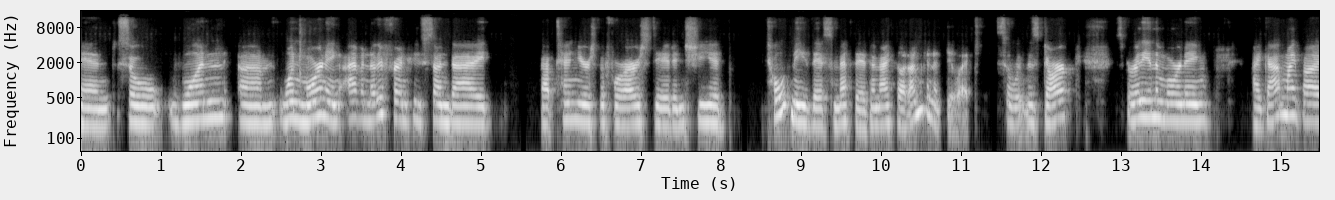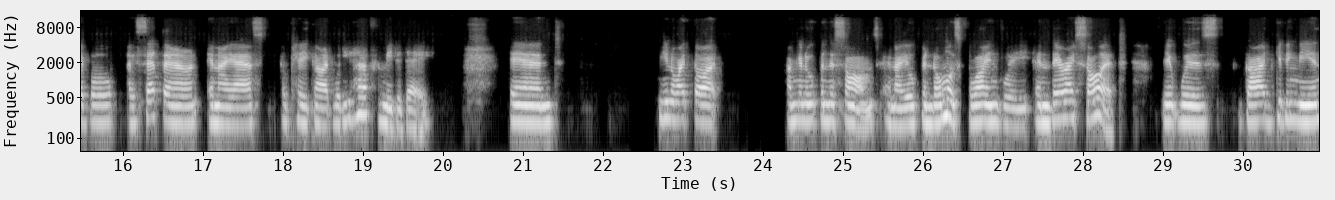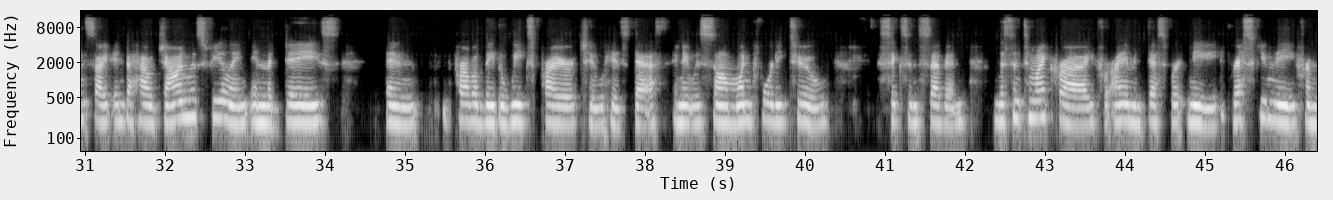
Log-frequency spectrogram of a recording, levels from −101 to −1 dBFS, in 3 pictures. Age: 40-59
